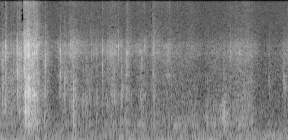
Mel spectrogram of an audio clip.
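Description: Plastic padded mailer being opened and handled, crinkling and crackling, with the loudest crackle just after the start and quieter rustling after it.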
